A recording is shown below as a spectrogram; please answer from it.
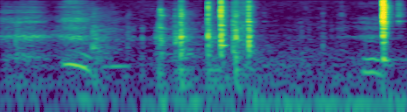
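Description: Faint small clicks and rattles, then one sharper click just before the end as a plug-in night light is pushed into a wall socket.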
